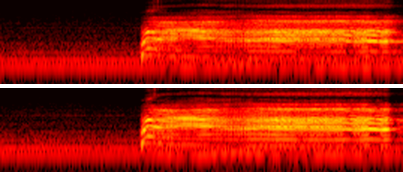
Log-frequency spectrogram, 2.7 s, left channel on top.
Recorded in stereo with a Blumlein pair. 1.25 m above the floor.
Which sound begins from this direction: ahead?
A scream, at 0.9 s.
